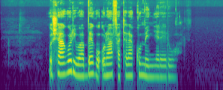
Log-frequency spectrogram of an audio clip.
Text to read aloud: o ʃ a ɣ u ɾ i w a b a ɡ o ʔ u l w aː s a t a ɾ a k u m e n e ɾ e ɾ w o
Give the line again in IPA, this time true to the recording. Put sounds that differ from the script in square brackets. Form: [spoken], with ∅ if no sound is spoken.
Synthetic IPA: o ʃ a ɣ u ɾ i w a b [e] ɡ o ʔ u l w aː [f] a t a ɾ a k u m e [ɲ] e ɾ e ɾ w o

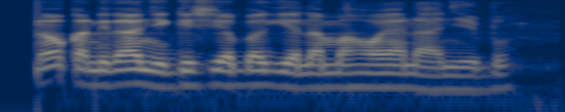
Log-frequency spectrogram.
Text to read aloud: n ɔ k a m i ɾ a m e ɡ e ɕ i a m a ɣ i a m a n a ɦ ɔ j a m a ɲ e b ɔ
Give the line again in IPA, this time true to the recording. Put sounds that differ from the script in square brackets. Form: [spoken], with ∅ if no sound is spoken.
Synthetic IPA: n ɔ k a [n] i ɾ a [ɲ] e ɡ e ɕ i a [b] a ɣ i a [n] a [m] a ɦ ɔ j a [n] a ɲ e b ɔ

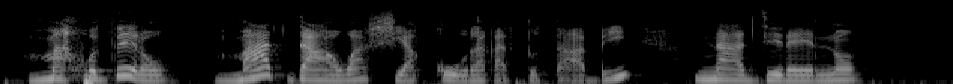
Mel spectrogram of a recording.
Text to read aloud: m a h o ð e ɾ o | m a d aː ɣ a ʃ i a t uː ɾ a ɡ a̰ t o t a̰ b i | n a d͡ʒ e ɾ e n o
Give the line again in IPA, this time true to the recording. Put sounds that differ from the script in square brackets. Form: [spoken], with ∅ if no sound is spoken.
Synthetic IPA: m a h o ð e ɾ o | m a d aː [w] a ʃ i a [k] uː ɾ a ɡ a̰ t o t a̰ b i | n a d͡ʒ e ɾ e n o

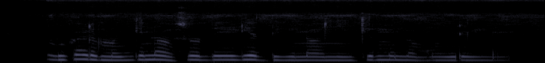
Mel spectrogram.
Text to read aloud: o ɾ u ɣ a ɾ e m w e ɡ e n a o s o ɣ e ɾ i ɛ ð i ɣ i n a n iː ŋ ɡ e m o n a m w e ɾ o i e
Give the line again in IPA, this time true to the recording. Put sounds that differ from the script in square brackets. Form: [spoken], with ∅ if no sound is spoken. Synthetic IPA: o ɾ u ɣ a ɾ e m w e ɡ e n a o s o [ð] e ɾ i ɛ ð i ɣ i n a [ɲ] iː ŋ ɡ e m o n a m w e ɾ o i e

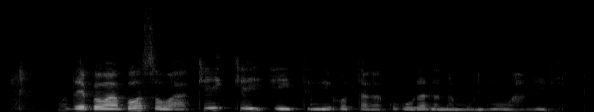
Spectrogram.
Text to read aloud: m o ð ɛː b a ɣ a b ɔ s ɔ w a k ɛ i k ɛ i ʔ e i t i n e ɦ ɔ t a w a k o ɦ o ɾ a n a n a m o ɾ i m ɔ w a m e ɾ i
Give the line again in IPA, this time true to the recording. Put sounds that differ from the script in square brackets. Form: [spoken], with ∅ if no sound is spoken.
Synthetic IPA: m o ð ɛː b a [w] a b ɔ s ɔ w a k ɛ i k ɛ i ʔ e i t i n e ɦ ɔ t a [ɣ] a k o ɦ o ɾ a n a n a m o ɾ i m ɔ w a m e ɾ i

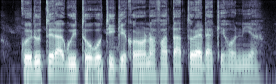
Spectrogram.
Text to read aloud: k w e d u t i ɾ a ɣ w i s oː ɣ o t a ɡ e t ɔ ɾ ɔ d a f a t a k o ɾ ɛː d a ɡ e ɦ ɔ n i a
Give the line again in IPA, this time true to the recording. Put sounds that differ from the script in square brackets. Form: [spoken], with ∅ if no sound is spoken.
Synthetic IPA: k w e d u t [e] ɾ a ɣ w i [t] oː ɣ o t [i] ɡ e [k] ɔ ɾ ɔ [n] a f a t a [t] o ɾ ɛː d a [k] e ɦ ɔ n i a

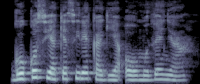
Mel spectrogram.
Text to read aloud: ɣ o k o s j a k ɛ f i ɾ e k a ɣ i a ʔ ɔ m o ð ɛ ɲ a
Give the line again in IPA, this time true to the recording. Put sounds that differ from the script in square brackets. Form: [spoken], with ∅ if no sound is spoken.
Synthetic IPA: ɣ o k o s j a k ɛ [s] i ɾ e k a ɣ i a ʔ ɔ m o ð ɛ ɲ a

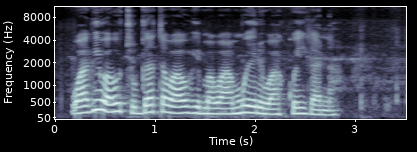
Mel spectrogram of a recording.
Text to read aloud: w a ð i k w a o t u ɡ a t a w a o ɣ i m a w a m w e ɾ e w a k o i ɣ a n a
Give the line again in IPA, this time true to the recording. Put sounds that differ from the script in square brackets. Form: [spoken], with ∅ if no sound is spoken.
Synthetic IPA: w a [ɣ] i [∅] w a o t u ɡ a t a w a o ɣ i m a w a m w e ɾ e w a k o i ɣ a n a

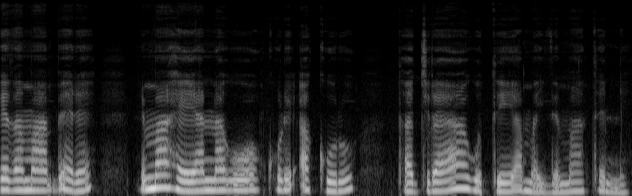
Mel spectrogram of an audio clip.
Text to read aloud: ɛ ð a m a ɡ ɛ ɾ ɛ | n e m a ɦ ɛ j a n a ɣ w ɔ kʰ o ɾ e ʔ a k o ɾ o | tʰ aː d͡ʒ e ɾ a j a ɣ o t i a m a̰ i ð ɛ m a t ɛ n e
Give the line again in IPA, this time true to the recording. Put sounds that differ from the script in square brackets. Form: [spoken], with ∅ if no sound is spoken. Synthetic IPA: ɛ ð a m a [b] ɛ ɾ ɛ | n e m a ɦ ɛ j a n a ɣ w ɔ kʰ o ɾ e ʔ a k o ɾ o | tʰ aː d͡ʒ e ɾ a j a ɣ o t [e] a m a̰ i ð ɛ m a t ɛ n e

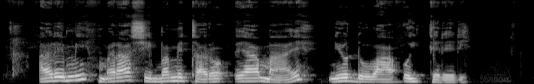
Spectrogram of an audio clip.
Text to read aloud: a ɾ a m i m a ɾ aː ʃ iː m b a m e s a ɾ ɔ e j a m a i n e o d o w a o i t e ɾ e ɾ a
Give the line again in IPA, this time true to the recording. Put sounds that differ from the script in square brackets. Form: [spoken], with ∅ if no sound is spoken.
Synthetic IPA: a ɾ [e] m i m a ɾ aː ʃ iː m b a m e [t] a ɾ ɔ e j a m a [e] n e o d o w a o i t e ɾ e ɾ [i]

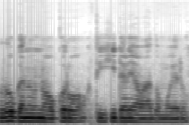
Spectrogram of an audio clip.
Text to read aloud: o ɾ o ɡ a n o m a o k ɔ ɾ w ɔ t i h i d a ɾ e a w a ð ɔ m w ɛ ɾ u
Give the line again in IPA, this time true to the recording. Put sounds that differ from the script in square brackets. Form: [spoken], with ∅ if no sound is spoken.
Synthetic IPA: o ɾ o ɡ a n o [n] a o k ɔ ɾ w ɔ t i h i d a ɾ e a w a ð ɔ m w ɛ ɾ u

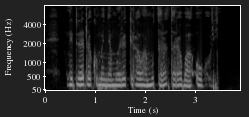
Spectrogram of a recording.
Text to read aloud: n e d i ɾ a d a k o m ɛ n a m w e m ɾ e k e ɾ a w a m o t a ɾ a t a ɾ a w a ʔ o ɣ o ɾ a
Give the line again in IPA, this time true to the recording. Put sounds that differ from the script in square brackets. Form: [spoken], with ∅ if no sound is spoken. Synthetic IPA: n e d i ɾ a d a k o m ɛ [ɲ] a m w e [∅] ɾ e k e ɾ a w a m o t a ɾ a t a ɾ a w a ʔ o ɣ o ɾ [i]

